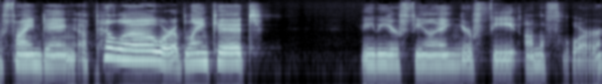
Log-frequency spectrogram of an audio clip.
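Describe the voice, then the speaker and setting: A woman with an unremarkable speaking voice talks at medium pitch with ordinary pitch variation over a quiet background. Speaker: research professor and yoga teacher. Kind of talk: guided meditation. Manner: slow, calm, soothing; gentle, measured, with long pauses.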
